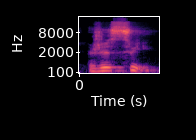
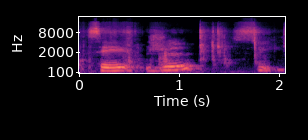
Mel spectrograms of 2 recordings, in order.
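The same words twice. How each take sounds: First: Said in the usual way. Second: Je suis drawn out slowly for the class; slow model answer. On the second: Shown as a demonstration. Teacher modelling the answer for students, slowly. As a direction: stretch "je suis" so students catch it. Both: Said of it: "de être qui va avec je?".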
